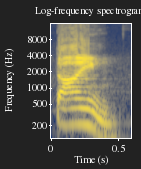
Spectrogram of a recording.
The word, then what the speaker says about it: time: जैसे मैं आपको एग्जांपल देता हूँ, TIME, ई तो साइलेंट रहेगा। अब इस वर्ड को क्या बोलते हो, टाइम। अब आई आया, आई की आवाज आई, पहले ट की आवाज आई, फिर हमने क्या लगाया, आई, और फिर हमने क्या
